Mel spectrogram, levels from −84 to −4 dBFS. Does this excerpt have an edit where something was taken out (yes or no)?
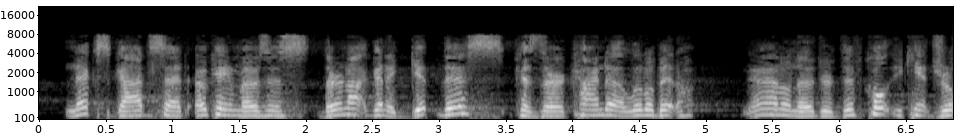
no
